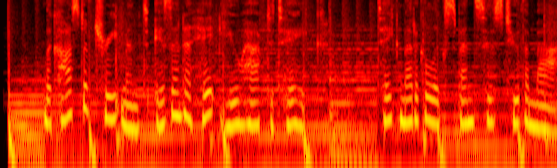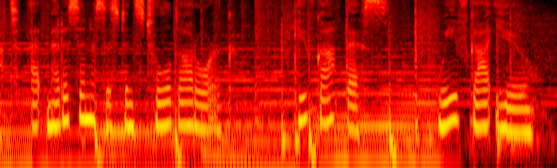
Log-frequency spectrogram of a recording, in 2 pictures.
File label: Commercial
